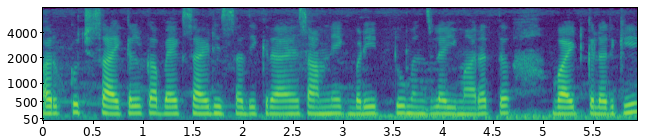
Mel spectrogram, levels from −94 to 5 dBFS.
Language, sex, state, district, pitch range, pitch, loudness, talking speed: Hindi, female, Punjab, Kapurthala, 175-190 Hz, 180 Hz, -18 LUFS, 190 wpm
